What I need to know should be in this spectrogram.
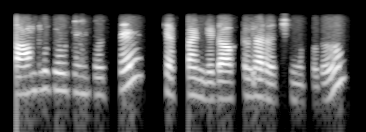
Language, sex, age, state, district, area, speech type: Telugu, female, 45-60, Andhra Pradesh, Bapatla, rural, conversation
